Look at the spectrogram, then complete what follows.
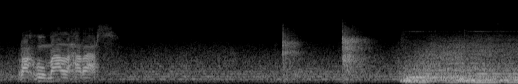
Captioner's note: man speaks foreign language; speaks foreign language; claps; ominous music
